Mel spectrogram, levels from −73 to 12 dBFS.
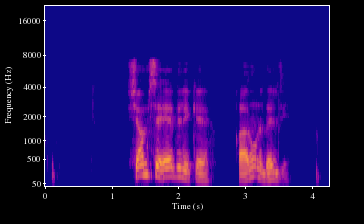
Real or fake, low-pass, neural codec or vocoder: fake; 7.2 kHz; codec, 16 kHz, 16 kbps, FunCodec, trained on Chinese and English, 50 frames a second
